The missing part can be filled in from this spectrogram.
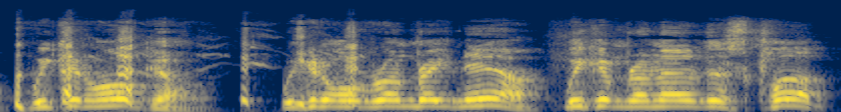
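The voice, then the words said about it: Deadpan impression of Mark Schiff. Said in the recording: “he's all deadpan ... He was so deadpan ... It was so deadpan and beautiful”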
